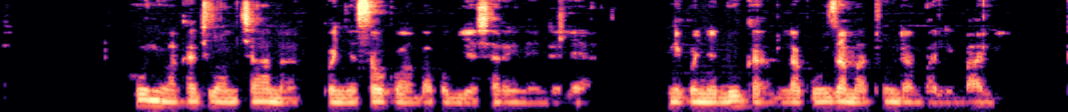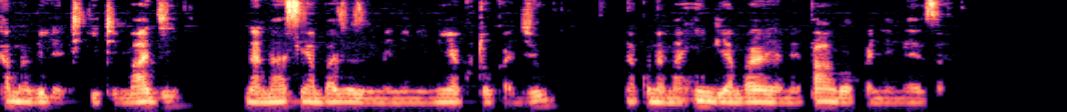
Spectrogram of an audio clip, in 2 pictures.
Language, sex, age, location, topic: Swahili, male, 18-24, Nairobi, finance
